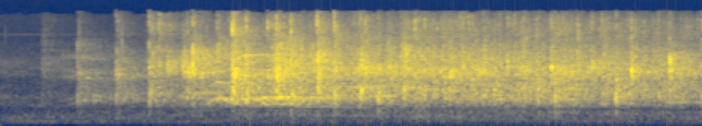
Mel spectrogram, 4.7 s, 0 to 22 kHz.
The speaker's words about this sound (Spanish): No aplauda mucho que no sé que de aquí a 2 semanas esté en la misma vaina.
